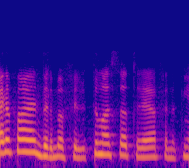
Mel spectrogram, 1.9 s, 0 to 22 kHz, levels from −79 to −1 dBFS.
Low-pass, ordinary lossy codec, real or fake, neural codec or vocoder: 7.2 kHz; Opus, 32 kbps; fake; codec, 16 kHz, 0.5 kbps, FunCodec, trained on Chinese and English, 25 frames a second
